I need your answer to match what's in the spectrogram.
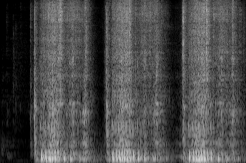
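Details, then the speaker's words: Small JLO two-stroke engine from auction, full throttle, no choke: three pulls each catch about a second with rough firing then die; plug wet, owner suspects flooding or lost spark, carb to be removed. Starts briefly but will not keep running. "I wonder if that's just flooded with all the crap I put down there."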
